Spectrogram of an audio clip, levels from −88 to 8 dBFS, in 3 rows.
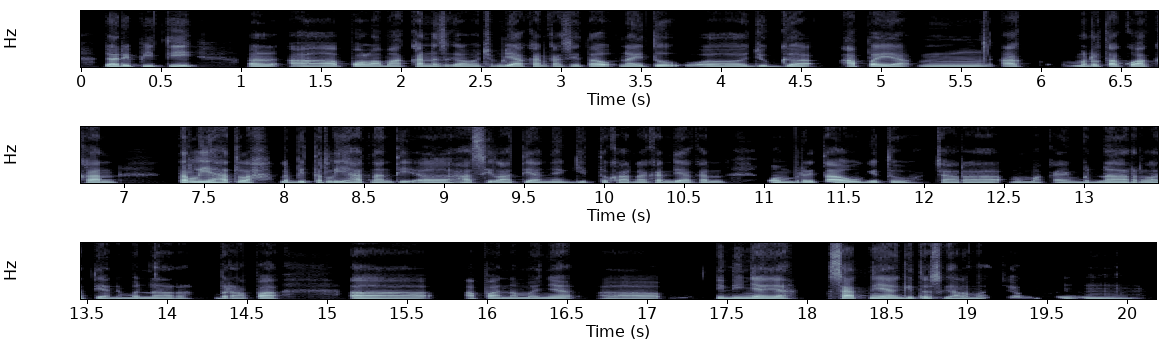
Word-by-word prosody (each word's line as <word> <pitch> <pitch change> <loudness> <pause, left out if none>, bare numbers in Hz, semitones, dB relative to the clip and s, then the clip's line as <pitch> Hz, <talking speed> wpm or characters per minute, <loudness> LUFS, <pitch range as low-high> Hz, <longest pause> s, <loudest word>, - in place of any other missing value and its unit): dari 120 0 +6
PT. 130 +5 +1 0.3
Eee, 120 0 +2
a 115 -1 +1
pola 115 -2 +3
makan 130 +3 +1
dan - - -4
segala 115 -1 +1
macem, 115 +3 -5
dia 125 -1 +5
akan 125 -1 -1
kasih 110 +1 -3
tau. 125 +2 +5
Nah 120 -3 +1
itu, 150 +6 +3
eee, 110 -2 -1
juga 115 0 0
apa 135 -3 +3
ya, 110 0 +1
mmm, 140 +1 -1
ak 135 -1 0 0.2
menurut 145 0 0
aku 145 +6 +4
akan 140 -4 +2 0.4
terlihat 140 -1 +6
lah 125 -4 +3
lebih 120 +1 +2
terlihat 125 +1 +1
nanti, 120 +1 -1
eee, 115 -1 +1
hasil 120 +1 -2
latihannya 115 0 0
gitu 105 +1 -6
karena 110 +2 -3
kan 120 - +1
dia 120 0 +2
akan 115 0 -4 0.3
memberitahu 115 -1 +4
gitu, 105 -2 -3
cara 105 -1 -2
memakai 110 -1 -6
yang 110 - -6
benar, 115 +1 +1
latihan 110 -1 -2
yang 115 - -4
benar, 115 -1 -2 0.2
berapa, 110 -1 0 0.5
eee, 105 -1 +2 0.2
apa 110 +1 -2
namanya, 110 +2 -2 0.2
eee, 95 -1 -5 0.4
ininya 125 +2 +4
ya, 120 +2 +2 0.2
setnya 135 -1 +4
gitu 110 0 0
segala 105 -2 -3
macam. 95 -3 -9 0.2
Mhm. 110 -7 -6
115 Hz, 170 wpm, -26 LUFS, 110-125 Hz, 0.5 s, dari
